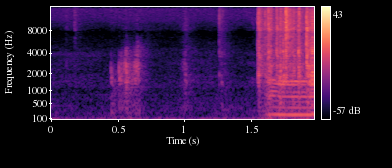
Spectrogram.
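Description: Tarot cards being handled: a few soft, papery rustles and taps, then a denser burst of shuffling or sliding cards at the end, close-up, with no one talking.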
